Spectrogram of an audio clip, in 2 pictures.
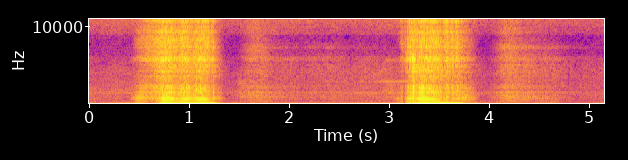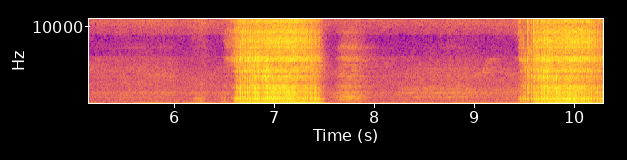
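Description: Loud low rattling snores on each breath in, about four in ten seconds, with quiet breathing between; typical snoring.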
